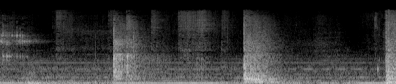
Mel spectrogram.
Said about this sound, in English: but when he slammed his fist down on the table, it changed my number to an 18.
